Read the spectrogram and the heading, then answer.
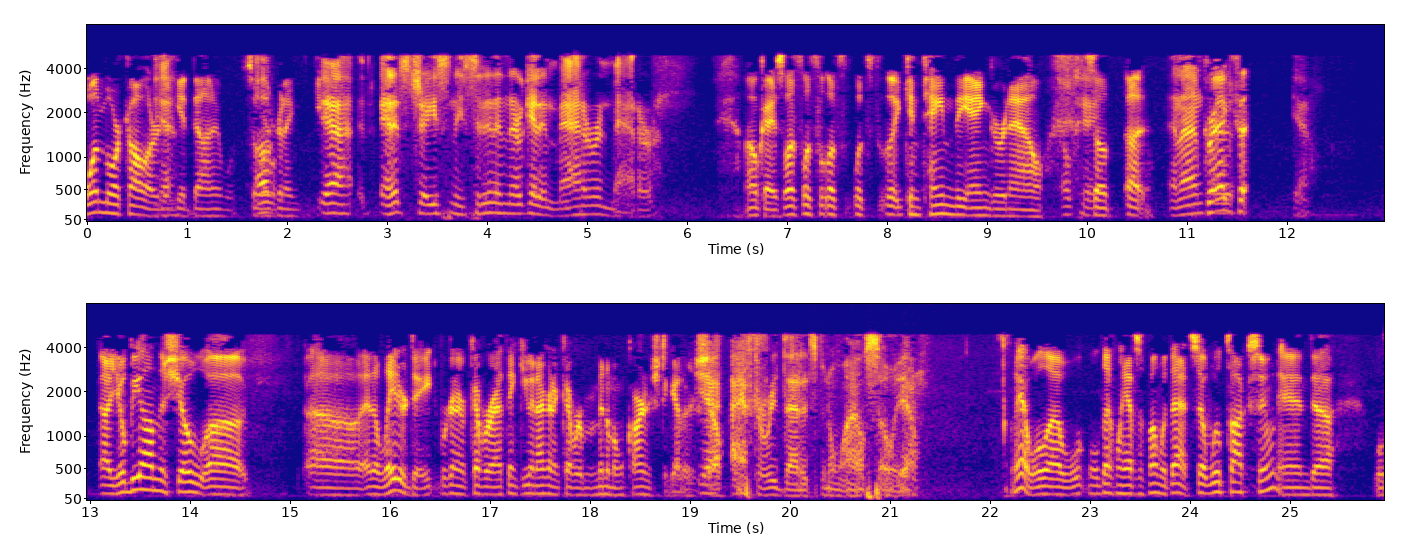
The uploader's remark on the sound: Live Callers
